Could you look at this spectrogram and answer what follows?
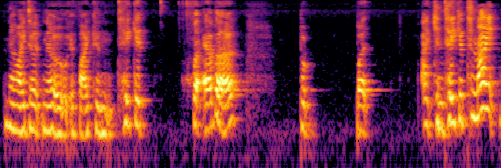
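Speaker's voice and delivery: determined, then wavering; Jenny. Acted. Jenny says she can take it tonight, faltering resolve. Performs Jenny's monologue to George.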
